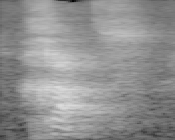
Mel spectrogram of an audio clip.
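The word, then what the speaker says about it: כ: letter is still tough it's a cuff without a doubt pronounced cuff second variation that the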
